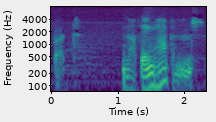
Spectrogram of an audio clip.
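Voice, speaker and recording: A man hosting and narrating a radio mystery in a brooding, deliberate, dramatic scripted style. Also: rumbling low, very animated, vocal fry, mellow, husky. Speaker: host and narrator. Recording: muffled old radio recording. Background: music.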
